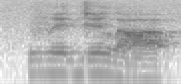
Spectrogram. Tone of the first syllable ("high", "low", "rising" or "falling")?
high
